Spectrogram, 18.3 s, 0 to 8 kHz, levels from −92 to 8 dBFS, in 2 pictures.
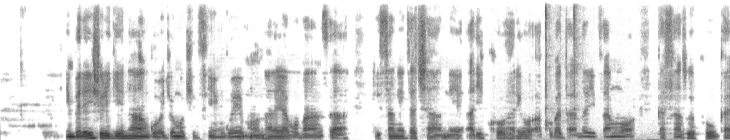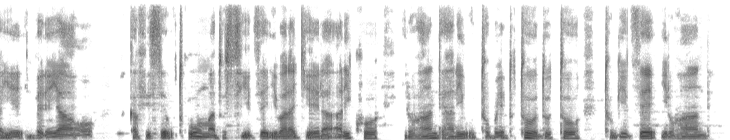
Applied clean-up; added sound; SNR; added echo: none; Alarm; 17 dB; none.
